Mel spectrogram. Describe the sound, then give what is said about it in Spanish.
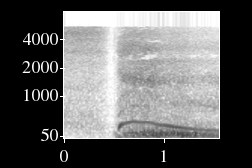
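After a brief pause, following a deep inhale, a long, deep breath is pushed out through the mouth to relax, fairly loud, with a slight voiced tone that slowly drops as it fades. “Respiras profundo y exhalas todo ese oxígeno, ¿sí?”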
